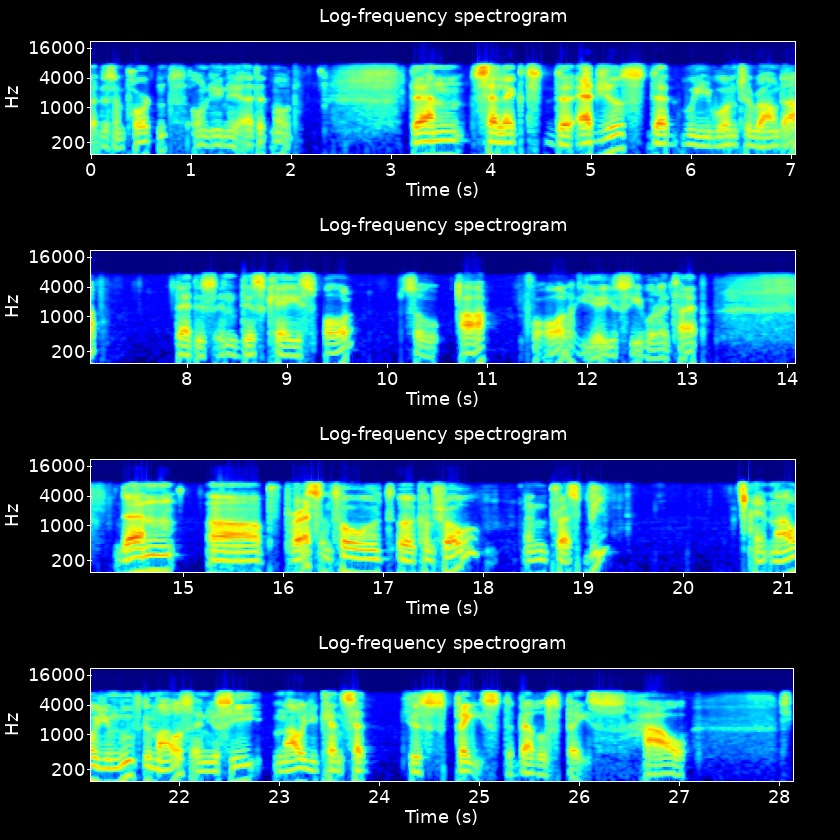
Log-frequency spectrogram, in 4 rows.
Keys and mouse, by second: 3.0 a, 10.8 a, 19.1 ctrl+b.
